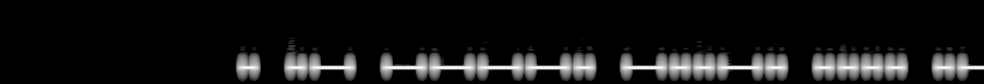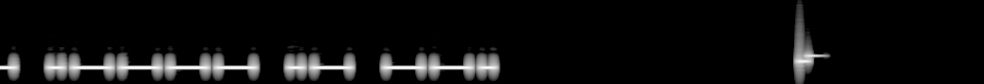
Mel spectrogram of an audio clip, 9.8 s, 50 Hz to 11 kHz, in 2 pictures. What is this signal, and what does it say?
Morse code, heard as a keyed tone, about 20 wpm, 700 Hz. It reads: EA9/HA1AG
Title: Difficult Call Signs 20wpm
